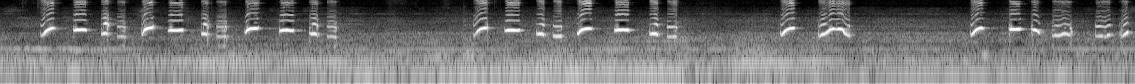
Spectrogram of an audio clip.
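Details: One-year-old male cockatiel whistling a tune and imitating a car alarm: bursts of bright, slurred whistles repeated in groups of four to six, separated by short pauses, over a steady faint hum.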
